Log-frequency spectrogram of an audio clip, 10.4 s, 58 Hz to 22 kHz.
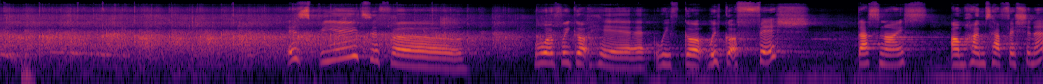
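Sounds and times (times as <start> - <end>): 
audience applause: 0.0 - 5.4
speech: 2.9 - 10.4.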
